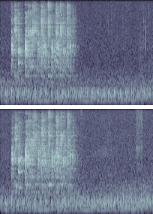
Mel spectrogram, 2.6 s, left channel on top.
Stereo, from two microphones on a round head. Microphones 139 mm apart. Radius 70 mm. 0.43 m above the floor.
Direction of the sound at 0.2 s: 75° left (ahead or behind).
